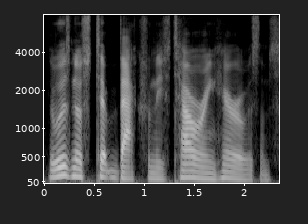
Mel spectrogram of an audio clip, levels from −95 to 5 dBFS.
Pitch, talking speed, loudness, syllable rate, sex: 110 Hz, 230 wpm, -24 LUFS, 6.2 syllables/s, male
